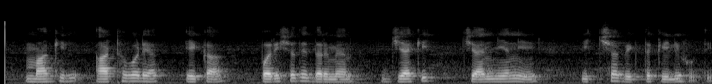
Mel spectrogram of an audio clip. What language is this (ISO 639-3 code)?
mar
